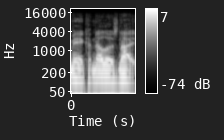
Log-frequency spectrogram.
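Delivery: ordinary talk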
